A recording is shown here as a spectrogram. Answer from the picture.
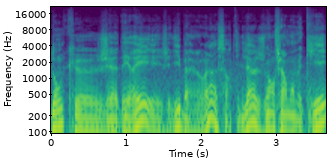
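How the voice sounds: Low-pitched and dark, mellow in tone, a man talks at a fairly quick pace with big pitch swings.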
